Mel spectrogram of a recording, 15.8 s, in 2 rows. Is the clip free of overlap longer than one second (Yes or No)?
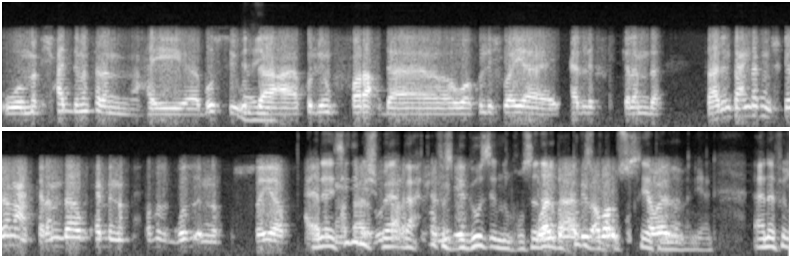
No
